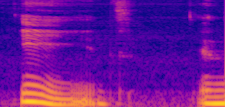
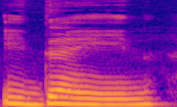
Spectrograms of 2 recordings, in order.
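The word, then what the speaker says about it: إيدين: Eidin, sometimes pronounced as Eidain. So you can either say Eidin or Eidain, or if it's one hand, you say Eid.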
